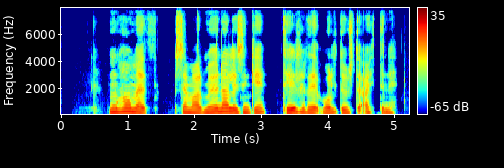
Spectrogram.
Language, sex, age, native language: Icelandic, female, 30-39, Icelandic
